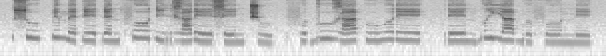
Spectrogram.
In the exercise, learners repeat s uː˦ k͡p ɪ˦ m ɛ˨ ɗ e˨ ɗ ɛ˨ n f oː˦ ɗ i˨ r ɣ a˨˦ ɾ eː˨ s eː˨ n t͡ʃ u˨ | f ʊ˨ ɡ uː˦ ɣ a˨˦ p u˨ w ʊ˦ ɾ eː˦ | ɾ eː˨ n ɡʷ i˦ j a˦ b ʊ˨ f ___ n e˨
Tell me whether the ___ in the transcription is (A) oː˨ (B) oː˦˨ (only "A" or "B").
A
